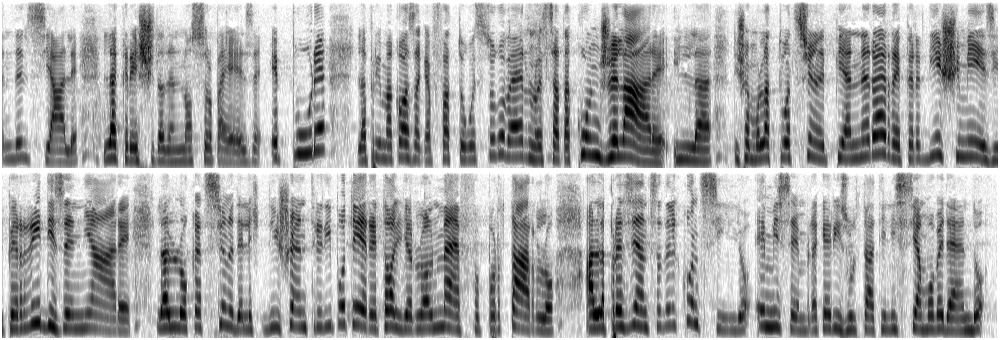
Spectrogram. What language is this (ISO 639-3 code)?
ita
